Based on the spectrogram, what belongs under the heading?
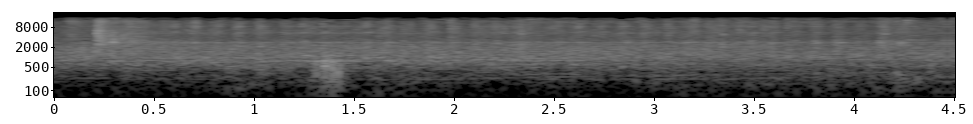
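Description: Steady running noise of a Metro suburban electric train. There is a short sharp click about a quarter second in, and a brief downward-sliding tone about a second and a half in.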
